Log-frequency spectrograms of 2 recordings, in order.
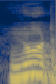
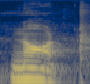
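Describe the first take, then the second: First: नोट with a round "o", as in "note"; wrong reading नोट. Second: नॉट with an open "aw" vowel, like "not"; correct reading नॉट. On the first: Teacher warning learners off a misreading, round-o नोट. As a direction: say नोट with a closed o vowel. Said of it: "नोट नहीं". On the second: Teacher correcting learners' reading, open-vowel नॉट. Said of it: "नोट नहीं, नॉट". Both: Shown as a demonstration.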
